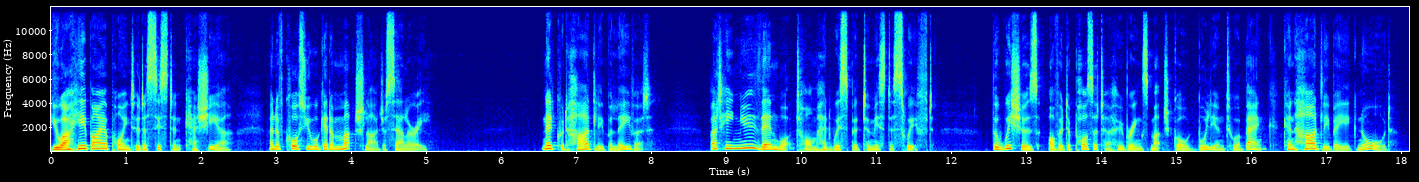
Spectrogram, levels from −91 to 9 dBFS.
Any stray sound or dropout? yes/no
no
